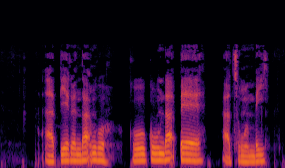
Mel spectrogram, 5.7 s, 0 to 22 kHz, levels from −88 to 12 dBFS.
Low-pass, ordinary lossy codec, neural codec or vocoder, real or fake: 9.9 kHz; MP3, 32 kbps; none; real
